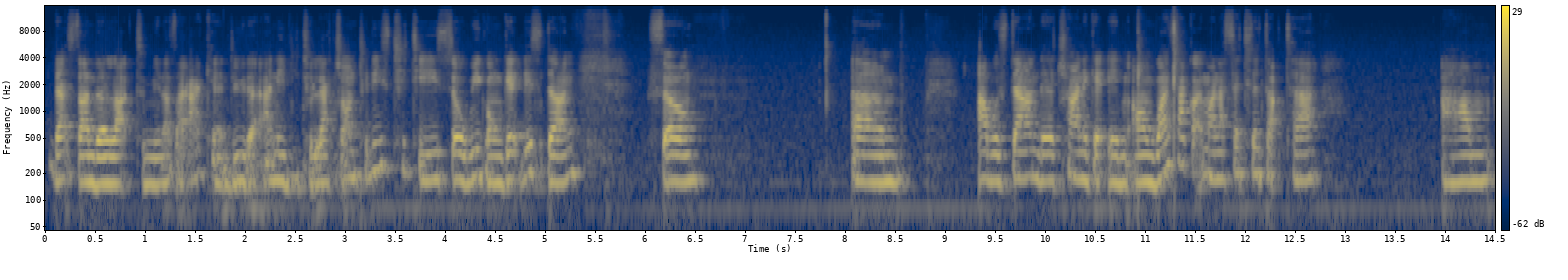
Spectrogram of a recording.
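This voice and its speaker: A woman's voice: fairly low pitch, vocal fry. A young woman, telling an emotional storytime vlog and acting out what was said. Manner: emotional, animated retelling with acted quotes. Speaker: vlogger.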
